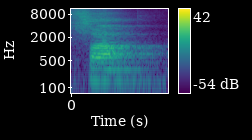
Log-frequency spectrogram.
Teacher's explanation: nos dents supérieures vont venir toucher la lèvre inférieure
